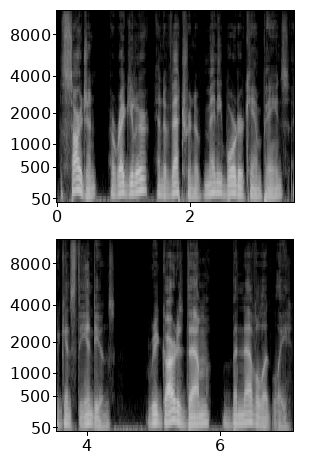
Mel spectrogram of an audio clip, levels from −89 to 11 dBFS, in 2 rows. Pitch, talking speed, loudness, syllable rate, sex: 100 Hz, 145 wpm, -21 LUFS, 5.4 syllables/s, male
